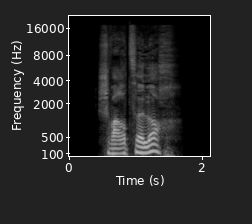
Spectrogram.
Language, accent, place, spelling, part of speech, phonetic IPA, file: German, Germany, Berlin, schwarze Loch, noun, [ˈʃvaʁt͡sə lɔx], De-schwarze Loch.ogg
- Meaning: weak nominative/accusative singular of schwarzes Loch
